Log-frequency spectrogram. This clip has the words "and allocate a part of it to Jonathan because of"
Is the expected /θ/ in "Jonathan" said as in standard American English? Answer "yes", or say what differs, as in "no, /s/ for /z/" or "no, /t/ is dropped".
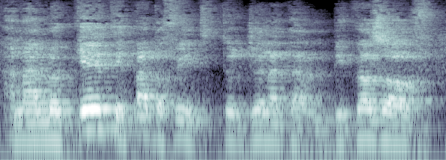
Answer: no, /t/ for /θ/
